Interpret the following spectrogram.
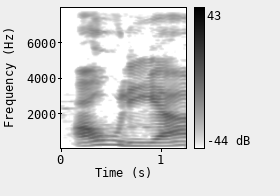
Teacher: ہم نے اس کو 4 حرکت یا پھر کیا ہے 2.5 الف کے برابر، جس کو 4 سے 5 حرکات بھی کہا جاتا ہے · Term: مد متصل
